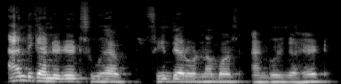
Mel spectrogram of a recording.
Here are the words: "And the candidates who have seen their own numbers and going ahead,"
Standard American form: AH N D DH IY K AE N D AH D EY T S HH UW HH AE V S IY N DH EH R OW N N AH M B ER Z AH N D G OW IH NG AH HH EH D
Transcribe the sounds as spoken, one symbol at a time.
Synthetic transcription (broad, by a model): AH N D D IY K AE N D AH D EY T S HH UW HH AE V S IY N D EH R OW L N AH M B ER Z AH N D G OW IH NG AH HH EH D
